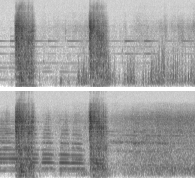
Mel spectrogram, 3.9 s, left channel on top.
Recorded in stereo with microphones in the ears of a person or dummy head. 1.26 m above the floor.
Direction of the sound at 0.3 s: 35° left (ahead or behind).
